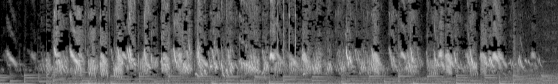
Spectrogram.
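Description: Purple Martins chatter in a dense, continuous stream of gurgling, chirpy notes, several birds overlapping, with soft background music playing underneath.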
